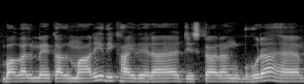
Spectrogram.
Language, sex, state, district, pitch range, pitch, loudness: Hindi, male, Jharkhand, Garhwa, 145-150 Hz, 145 Hz, -18 LUFS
